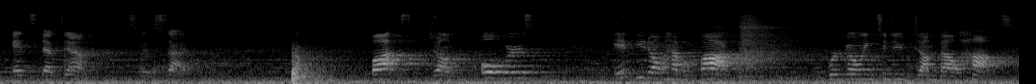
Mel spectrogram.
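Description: Over background music and audible room echo, a woman speaks at a very slow pace with long, frequent pauses. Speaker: fitness coach. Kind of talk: workout tutorial. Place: gym. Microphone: camera far.

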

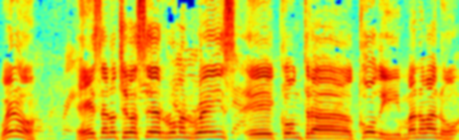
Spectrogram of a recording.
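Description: Over light background noise, a man is shouting in an animated tone. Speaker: live stream commentator. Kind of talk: live wrestling commentary. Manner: fast, excitable play-by-play, rapid-fire action calls; animated, repetitive, shouting hype. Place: home room. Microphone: studio mic.

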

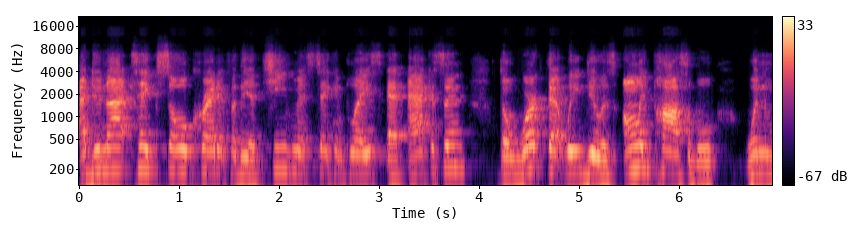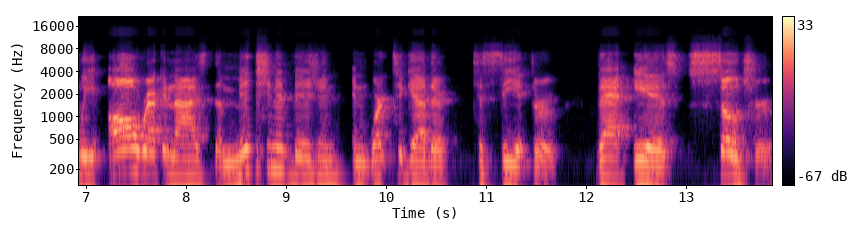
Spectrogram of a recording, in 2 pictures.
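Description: Against a quiet background, a man speaks in a bright, sharp tone at a moderate pace with ordinary pitch variation. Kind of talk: meeting presentation, reading answers. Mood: upbeat, praising. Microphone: webcam.

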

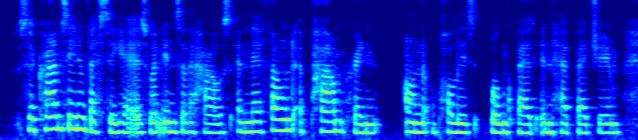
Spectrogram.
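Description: A woman speaks with a British accent at medium pitch and a moderate pace. Her intonation is fairly even, and she leaves hardly any pauses. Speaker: true crime YouTuber. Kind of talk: true crime narration to camera.

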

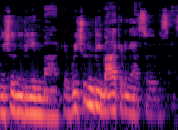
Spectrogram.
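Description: With an Australian accent, a man speaks at a fairly high pitch in a dark, mellow tone that is somewhat breathy. His pitch varies in an ordinary way, and the background is quiet. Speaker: dentist and practice consultant. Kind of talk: interview. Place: office.

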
